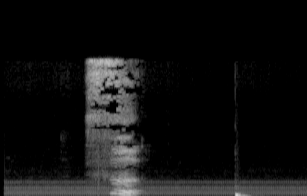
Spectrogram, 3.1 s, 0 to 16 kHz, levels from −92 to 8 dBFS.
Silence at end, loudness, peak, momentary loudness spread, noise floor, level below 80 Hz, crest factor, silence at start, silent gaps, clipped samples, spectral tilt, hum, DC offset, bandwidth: 0.6 s; -21 LUFS; -6 dBFS; 13 LU; -55 dBFS; -42 dBFS; 20 dB; 0.85 s; none; under 0.1%; -3.5 dB/octave; none; under 0.1%; 12 kHz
